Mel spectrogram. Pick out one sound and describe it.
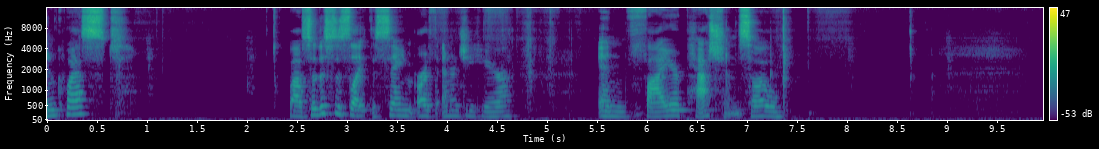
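Playing cards slide and tap on a tabletop.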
